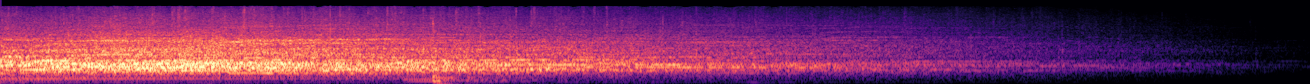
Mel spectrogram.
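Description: Audience applauding and cheering, fading out to silence. A low hum runs under it until a single low thump about two seconds in.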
